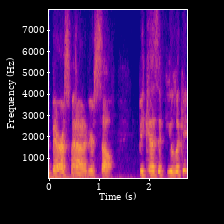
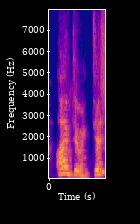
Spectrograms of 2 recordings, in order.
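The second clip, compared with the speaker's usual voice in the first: high, mocking put-on vlogger voice; 6 semitones higher than usual. Mocking a person who copied another's video: imitating a vlogger mockingly. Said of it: "And they're like".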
